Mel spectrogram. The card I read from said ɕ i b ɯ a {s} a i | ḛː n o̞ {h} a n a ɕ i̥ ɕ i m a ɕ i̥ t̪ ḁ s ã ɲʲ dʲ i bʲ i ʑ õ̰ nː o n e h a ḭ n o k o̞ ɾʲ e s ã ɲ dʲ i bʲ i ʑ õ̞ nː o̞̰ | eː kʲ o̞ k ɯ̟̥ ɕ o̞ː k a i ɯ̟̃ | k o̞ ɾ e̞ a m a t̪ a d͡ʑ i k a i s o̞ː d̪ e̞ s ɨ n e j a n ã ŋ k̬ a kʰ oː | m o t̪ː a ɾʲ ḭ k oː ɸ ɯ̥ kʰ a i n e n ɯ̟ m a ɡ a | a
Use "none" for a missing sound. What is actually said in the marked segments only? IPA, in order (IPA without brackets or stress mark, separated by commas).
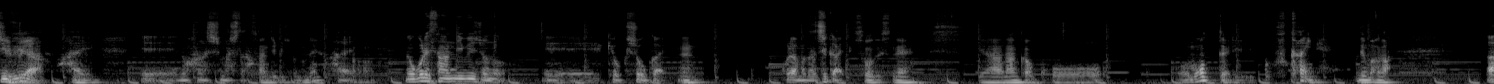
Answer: h, h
